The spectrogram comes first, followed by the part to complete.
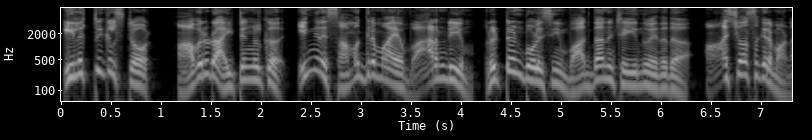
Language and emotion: Malayalam, happy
